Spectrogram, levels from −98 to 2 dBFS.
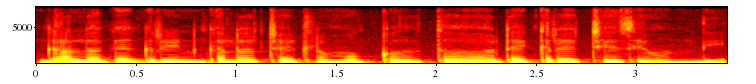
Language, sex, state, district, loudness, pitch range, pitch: Telugu, female, Andhra Pradesh, Sri Satya Sai, -11 LUFS, 250-280 Hz, 260 Hz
